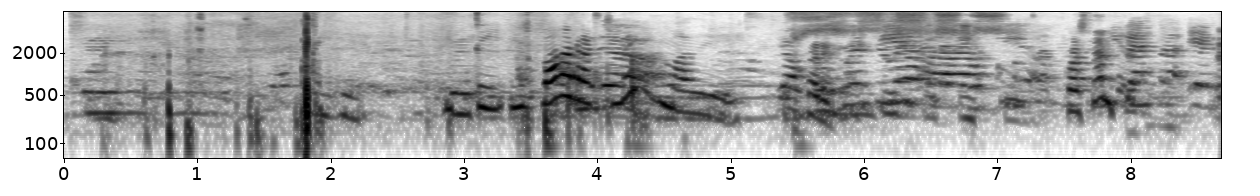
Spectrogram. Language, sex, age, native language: Icelandic, male, 9, Icelandic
